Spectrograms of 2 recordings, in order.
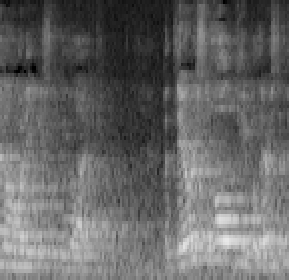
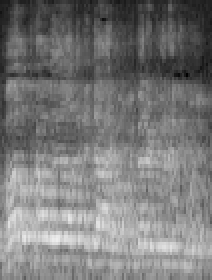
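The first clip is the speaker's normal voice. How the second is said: a hint of a doomed but stubborn hero, loud and quick; lightly voiced grim optimist declaring it anyway; preacher briefly quoting a Narnia pessimist, louder and faster; gloomy Narnia character; 3 semitones higher, 7 dB louder, faster than usual. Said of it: "my favorite Narnia character".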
